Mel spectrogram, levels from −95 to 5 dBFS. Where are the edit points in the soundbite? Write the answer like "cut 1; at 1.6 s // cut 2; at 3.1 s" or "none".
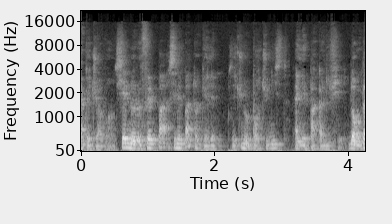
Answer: none

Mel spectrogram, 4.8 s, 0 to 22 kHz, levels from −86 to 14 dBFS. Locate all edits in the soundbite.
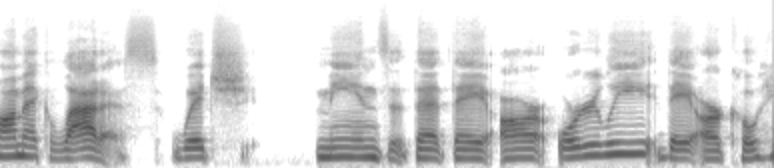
none

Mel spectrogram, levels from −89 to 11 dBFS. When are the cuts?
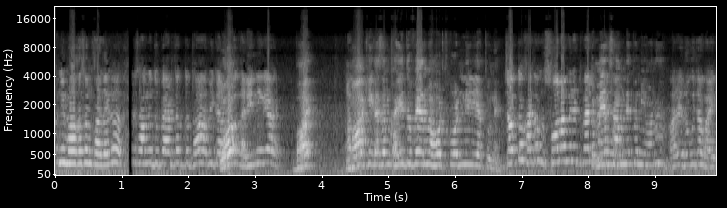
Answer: cut 1; at 1.1 s

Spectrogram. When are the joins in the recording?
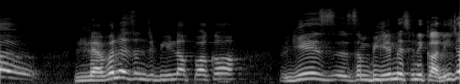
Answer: none

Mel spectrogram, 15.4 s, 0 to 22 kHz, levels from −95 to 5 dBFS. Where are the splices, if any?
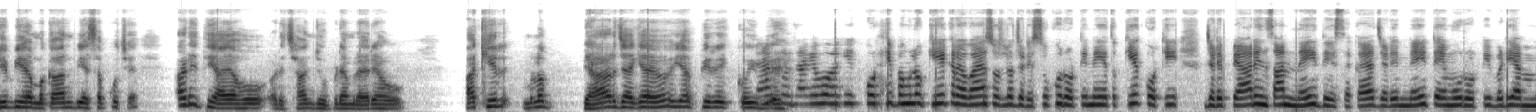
none

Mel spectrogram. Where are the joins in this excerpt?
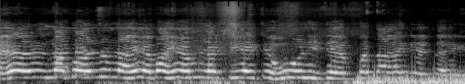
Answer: none

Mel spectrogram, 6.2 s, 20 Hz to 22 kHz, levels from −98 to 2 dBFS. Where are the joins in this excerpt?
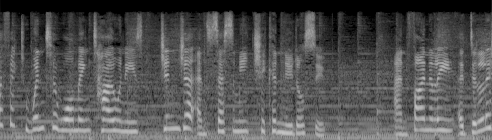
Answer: cut 1; at 2.9 s

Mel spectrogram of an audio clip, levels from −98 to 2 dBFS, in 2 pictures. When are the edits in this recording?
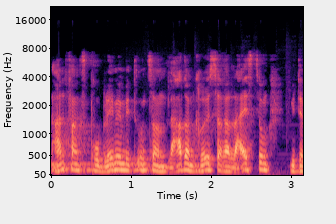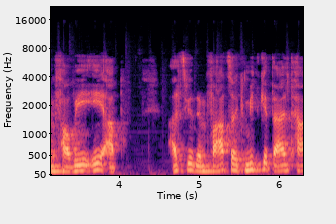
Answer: cut 1; at 1.4 s

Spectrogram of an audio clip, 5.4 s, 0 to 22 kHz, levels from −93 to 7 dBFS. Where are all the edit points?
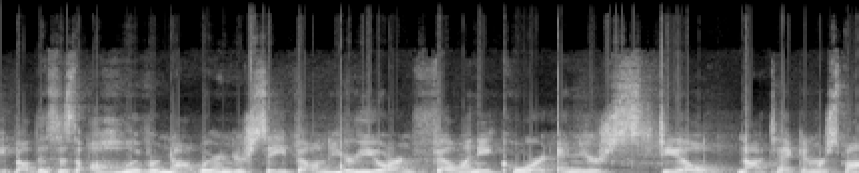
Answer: none

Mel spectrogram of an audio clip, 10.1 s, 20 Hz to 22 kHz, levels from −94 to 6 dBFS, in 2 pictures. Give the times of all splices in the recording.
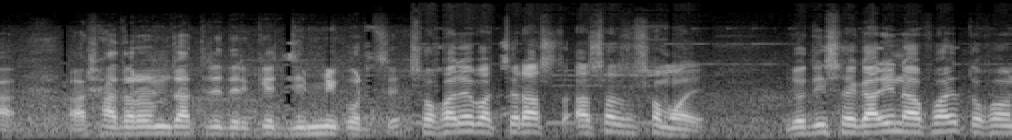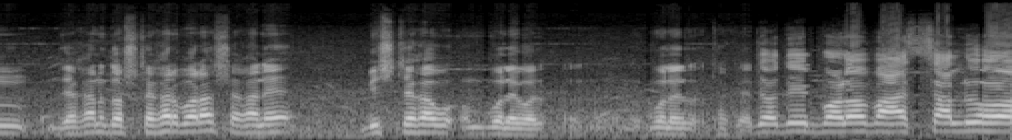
none

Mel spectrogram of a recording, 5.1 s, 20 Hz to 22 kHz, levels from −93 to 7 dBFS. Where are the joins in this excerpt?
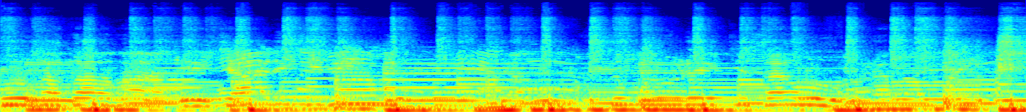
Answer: none

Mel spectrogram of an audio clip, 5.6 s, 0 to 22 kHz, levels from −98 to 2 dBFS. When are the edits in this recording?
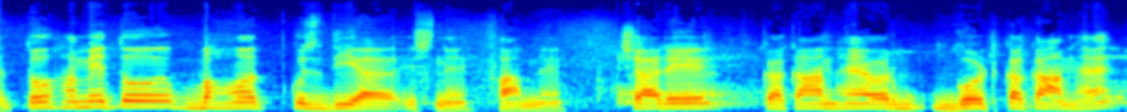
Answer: cut 1; at 3.1 s

